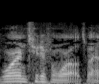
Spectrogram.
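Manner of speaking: usual speaking voice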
